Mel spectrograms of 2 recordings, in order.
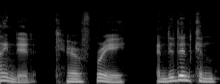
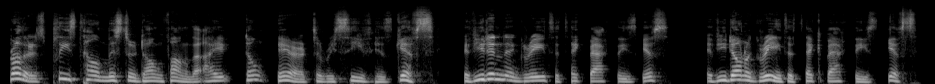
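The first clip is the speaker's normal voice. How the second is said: plain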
